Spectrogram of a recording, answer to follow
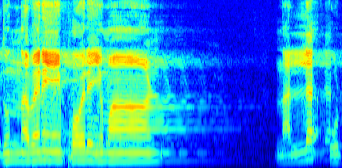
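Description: A man's voice chanting a melodic line with long held notes, then trailing away about two seconds in. The voice starts again near the end.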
